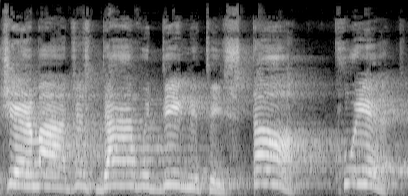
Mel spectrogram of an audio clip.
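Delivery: high, loud shouted taunt; a frog shouting at Jeremiah to quit, loud and high; harsh jeering shout. Acted. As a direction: yell him down, telling him to quit. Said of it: "Someone said".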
